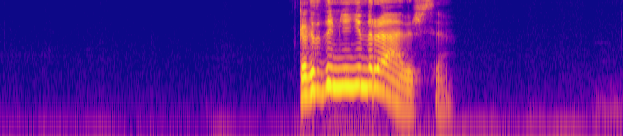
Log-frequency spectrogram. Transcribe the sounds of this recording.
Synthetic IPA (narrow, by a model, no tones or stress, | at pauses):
kaɡd̪at̪ɨmnʲe̞nʲɪnravʲɪʂsʲə̰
